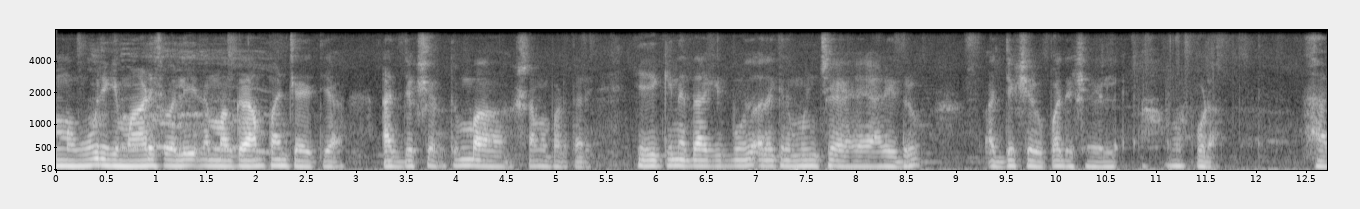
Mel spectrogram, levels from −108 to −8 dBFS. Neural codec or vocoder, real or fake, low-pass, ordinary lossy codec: none; real; 7.2 kHz; none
